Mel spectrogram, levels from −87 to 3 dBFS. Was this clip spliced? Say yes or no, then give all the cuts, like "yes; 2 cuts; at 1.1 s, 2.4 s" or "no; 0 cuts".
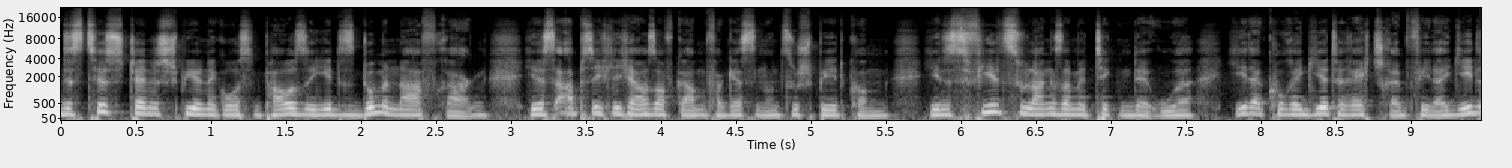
no; 0 cuts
